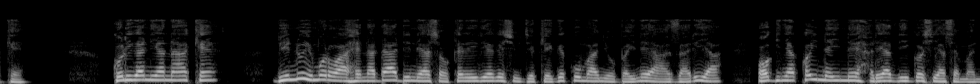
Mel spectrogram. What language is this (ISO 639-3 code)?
kik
